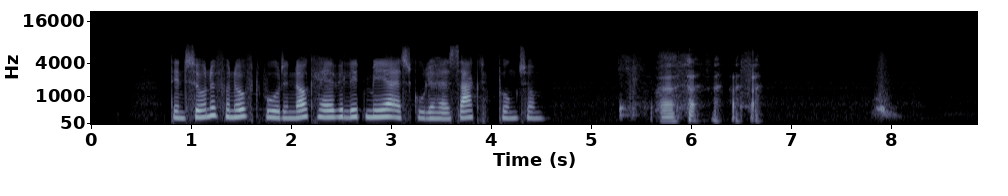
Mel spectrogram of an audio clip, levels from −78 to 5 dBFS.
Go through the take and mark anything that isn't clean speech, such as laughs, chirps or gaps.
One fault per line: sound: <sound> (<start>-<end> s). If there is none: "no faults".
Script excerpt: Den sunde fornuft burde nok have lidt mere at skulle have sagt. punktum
sound: laugh (5.3-6.8 s)
sound: whoosh (7.8-8.1 s)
